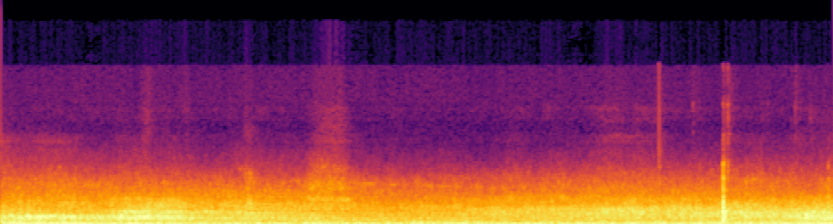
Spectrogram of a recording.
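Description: An Alaska Horizon Airlines airplane in special livery at Los Angeles International Airport produces a steady, broad engine roar that holds even and unbroken throughout, with no voices over it.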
